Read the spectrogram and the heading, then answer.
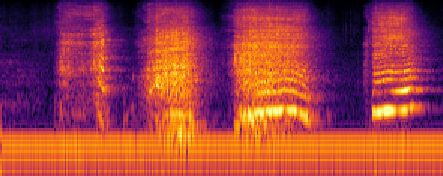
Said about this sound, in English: sorry, I gotta blow my nose again. All this talking, this shit is, I'm really, my nose stuffed up.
